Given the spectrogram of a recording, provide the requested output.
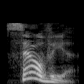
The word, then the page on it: salvia: British English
